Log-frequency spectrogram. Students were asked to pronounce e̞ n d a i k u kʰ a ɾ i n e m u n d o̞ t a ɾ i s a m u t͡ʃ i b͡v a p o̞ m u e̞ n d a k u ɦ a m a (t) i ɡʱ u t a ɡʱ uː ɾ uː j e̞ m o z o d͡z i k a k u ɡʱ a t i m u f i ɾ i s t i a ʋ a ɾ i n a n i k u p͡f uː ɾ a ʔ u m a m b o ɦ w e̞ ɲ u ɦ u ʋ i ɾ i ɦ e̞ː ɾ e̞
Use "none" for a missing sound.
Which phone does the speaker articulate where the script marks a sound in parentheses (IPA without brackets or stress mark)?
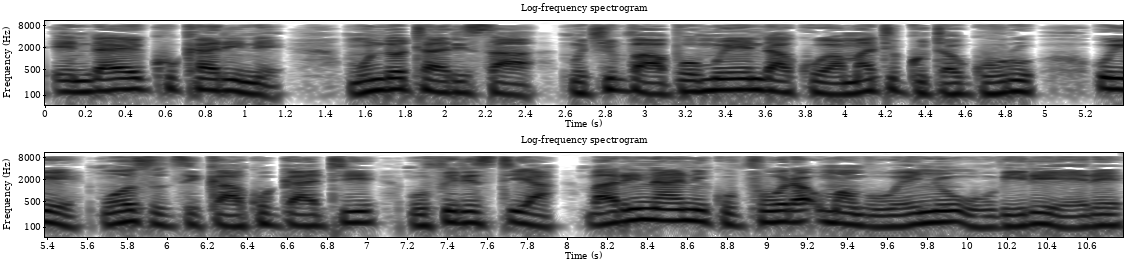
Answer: t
